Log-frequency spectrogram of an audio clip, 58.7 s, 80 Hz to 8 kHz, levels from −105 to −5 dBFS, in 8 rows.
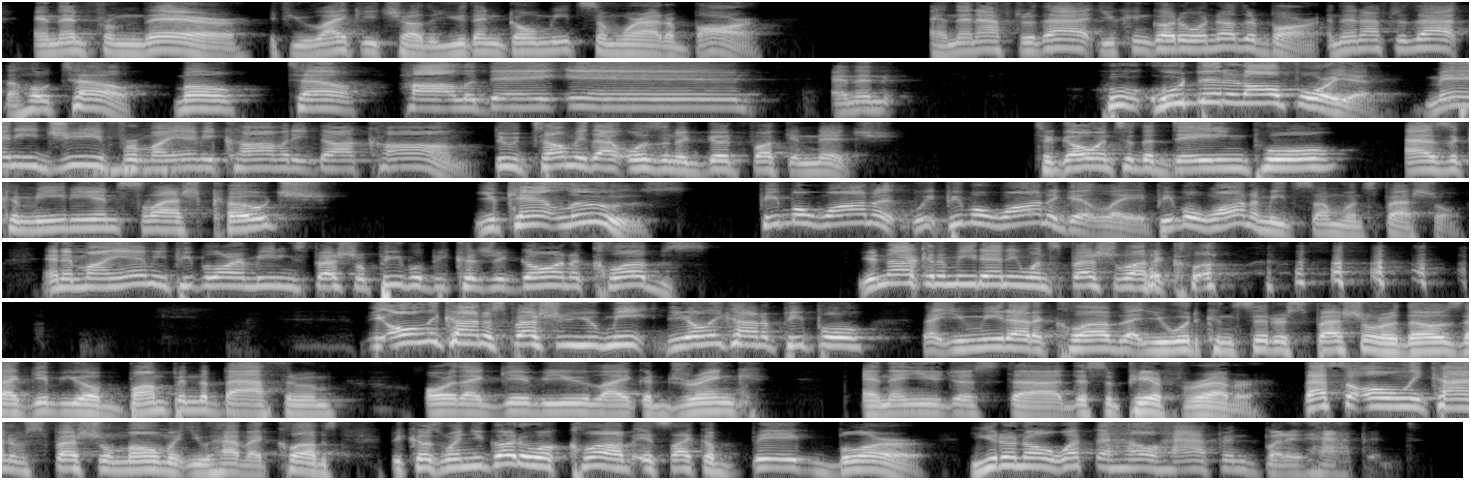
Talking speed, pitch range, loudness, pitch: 190 wpm, 145-220 Hz, -26 LUFS, 185 Hz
